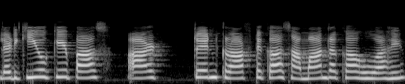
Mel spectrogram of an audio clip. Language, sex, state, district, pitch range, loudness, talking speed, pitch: Hindi, female, Uttar Pradesh, Jyotiba Phule Nagar, 285-320 Hz, -14 LUFS, 160 wpm, 300 Hz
